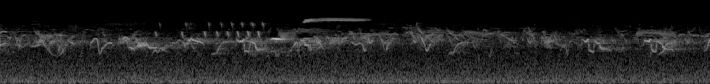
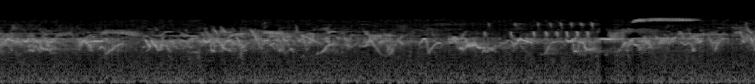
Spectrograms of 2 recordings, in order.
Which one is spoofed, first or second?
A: second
